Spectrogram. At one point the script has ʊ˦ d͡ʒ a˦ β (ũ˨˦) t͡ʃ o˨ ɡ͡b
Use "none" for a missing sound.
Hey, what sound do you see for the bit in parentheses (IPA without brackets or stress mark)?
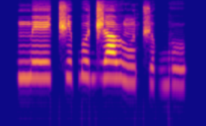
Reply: ũ˨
